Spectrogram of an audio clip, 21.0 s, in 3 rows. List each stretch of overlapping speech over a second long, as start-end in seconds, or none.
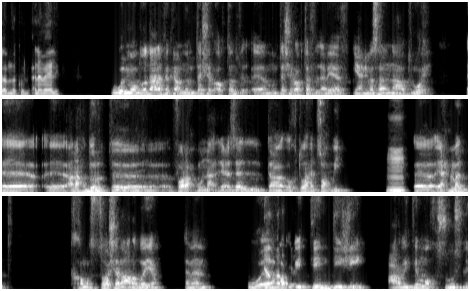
none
